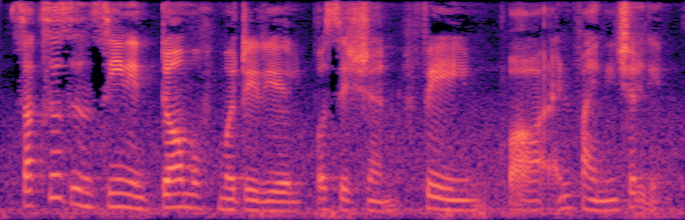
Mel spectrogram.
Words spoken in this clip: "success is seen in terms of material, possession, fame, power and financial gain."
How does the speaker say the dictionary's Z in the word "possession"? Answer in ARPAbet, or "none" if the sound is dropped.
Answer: S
